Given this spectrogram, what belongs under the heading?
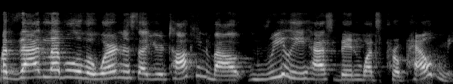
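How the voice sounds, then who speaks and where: Raising and projecting her voice, a woman talks fairly fast in a high, bright, sharp tone, her pitch swinging very widely and her loudness rising and falling sharply. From Dominican Republic. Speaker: online show host. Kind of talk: interview.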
